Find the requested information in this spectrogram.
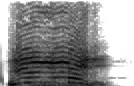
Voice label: voice message charged, crew tanks portuguese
